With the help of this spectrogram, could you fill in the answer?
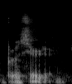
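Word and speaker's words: Broussard: I think it's Brewster. I said Brewster, which is wrong.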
